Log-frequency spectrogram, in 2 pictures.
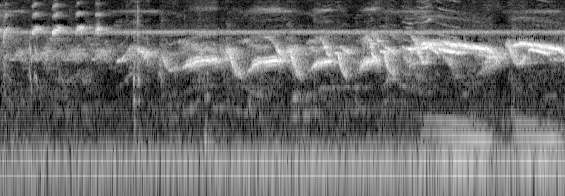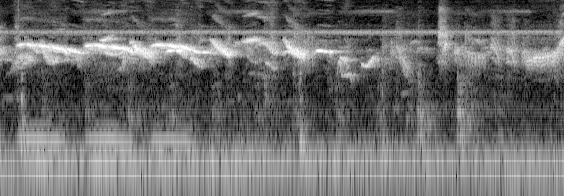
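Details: Female Chinese hwamei calling to stimulate male song: a long, fast chatter of slurred whistled notes, accompanied by lower repeated notes in the middle, over a steady background hum.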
